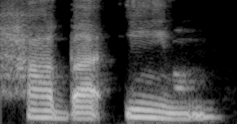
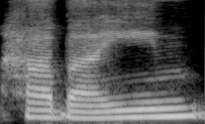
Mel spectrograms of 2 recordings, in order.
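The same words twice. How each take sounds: First: Slow Habaim with a stop before "im"; separated sounds. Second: Habaim with "ba" gliding straight into "im"; no break between a and i in Habaim; slurred together. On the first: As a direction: say Haba, then a separate "im", in Habaim. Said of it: "we're gonna separate the sounds". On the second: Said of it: "It's not Habaim". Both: Shown as a demonstration.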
